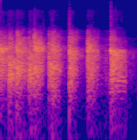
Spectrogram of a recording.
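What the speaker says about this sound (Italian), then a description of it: "Grande Carini. Applauso!" An audience in an Italian studio show claps in a steady rhythm, seven or eight sharp, loud bursts evenly spaced, with no voices over them.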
